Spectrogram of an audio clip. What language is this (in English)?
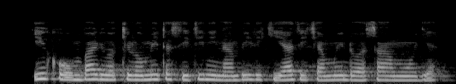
Swahili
